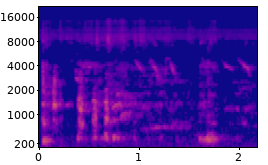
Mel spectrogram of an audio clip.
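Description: Faint bird calls in the background: many short chirps that slide downward in pitch.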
